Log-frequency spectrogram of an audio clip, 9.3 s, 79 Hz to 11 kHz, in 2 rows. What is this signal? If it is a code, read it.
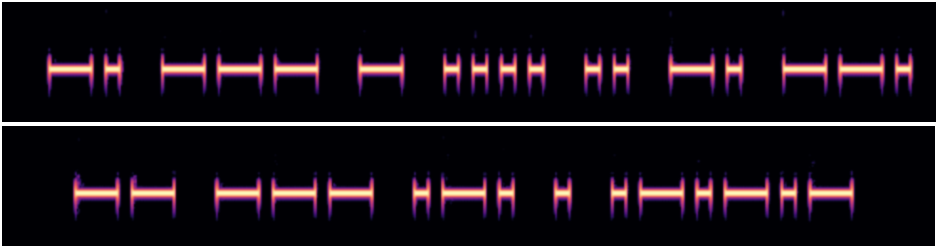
Morse code, heard as a keyed tone, about 17 wpm, 700 Hz. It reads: NOTHING MORE.
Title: Sentences from Top 1000 Words - Review Part 1 - 17wpm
